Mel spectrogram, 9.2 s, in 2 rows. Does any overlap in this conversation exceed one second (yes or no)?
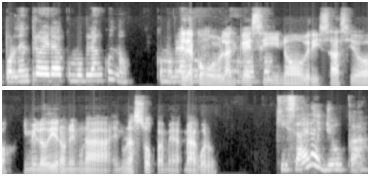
yes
